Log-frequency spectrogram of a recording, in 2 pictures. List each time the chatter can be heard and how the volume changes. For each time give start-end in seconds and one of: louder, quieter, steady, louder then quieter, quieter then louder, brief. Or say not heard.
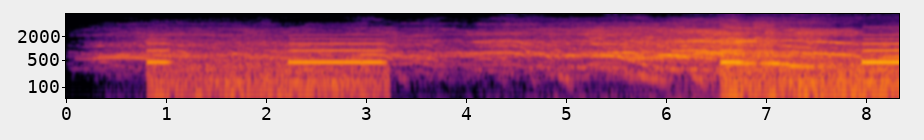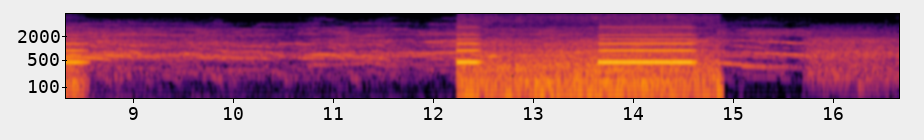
0.0-16.6 louder then quieter.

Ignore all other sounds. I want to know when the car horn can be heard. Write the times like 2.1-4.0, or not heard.
0.8-3.2, 6.5-8.6, 12.2-14.9.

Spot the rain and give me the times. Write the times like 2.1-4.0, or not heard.
not heard.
